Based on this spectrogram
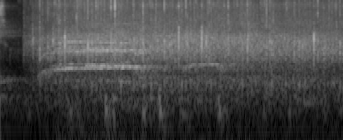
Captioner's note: audience applauding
